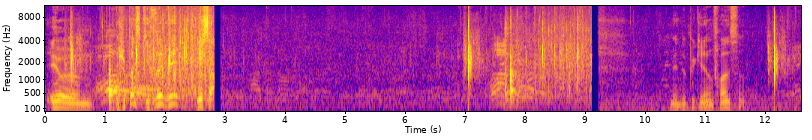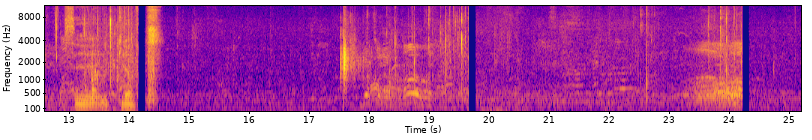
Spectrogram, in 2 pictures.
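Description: A crowd cheers and applauds.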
